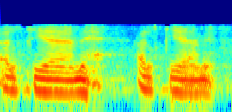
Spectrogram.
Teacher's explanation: يقرأها بالإمالة في الهاء الأخيرة بتاعتها، قل القيامه القيامه.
